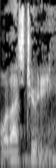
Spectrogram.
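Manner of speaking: flat, level monotone with no rise. Speaker retells a man's explanation to a kid, in a monotone. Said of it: "in such a monotone".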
